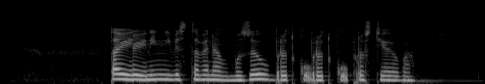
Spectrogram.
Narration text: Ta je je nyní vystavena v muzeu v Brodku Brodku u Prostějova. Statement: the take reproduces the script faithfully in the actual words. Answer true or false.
true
